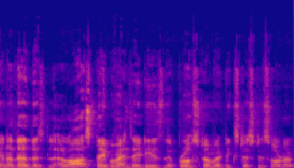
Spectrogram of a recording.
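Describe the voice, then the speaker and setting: A man with an Indian accent, medium pitch and fairly even intonation. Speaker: MBA student. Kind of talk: casual talk to camera. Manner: hesitant, halting.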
